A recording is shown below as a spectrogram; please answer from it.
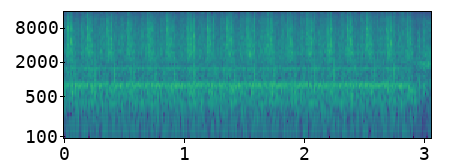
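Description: A sewing machine runs steadily and close, its needle pumping in a fast, even rhythm while stitching a row of top stitching on a tuffet, then slowing slightly at the end.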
